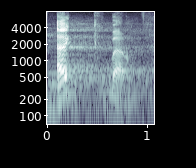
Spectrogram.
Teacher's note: Contohnya Allahu akbar, kaf itu huruf syiddah, maka dia tekan ak, bukan Allahu akbar, tidak, tapi akbar.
